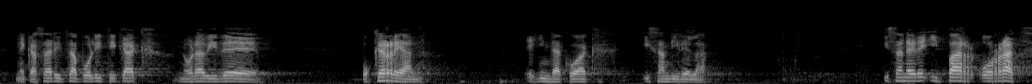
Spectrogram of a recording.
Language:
Basque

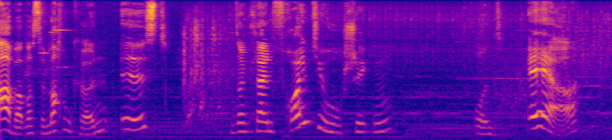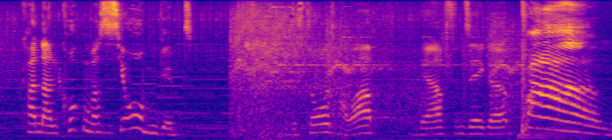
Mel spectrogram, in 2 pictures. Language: German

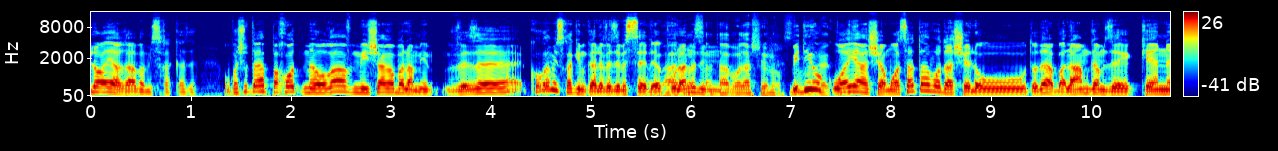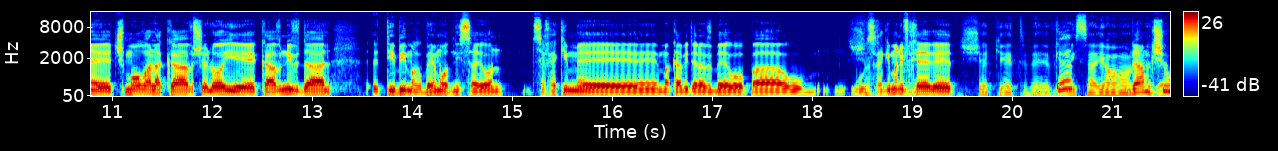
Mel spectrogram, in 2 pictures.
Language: Hebrew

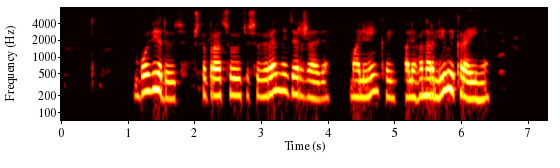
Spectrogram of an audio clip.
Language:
Belarusian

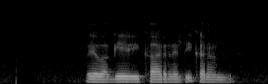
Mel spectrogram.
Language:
Sinhala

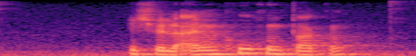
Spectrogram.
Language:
German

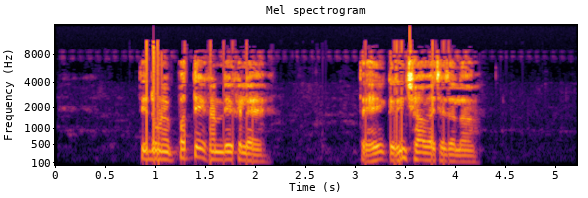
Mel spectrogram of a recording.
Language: Od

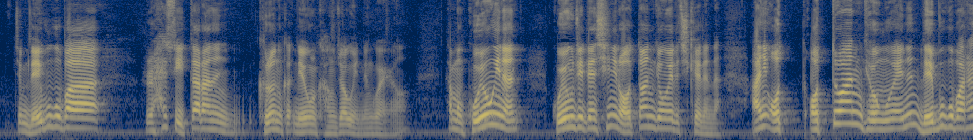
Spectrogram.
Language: Korean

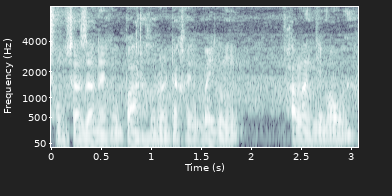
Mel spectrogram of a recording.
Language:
Bodo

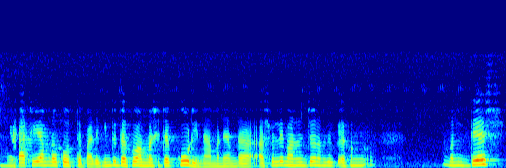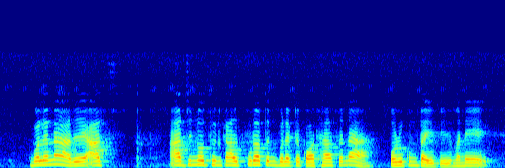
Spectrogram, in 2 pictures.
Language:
Bangla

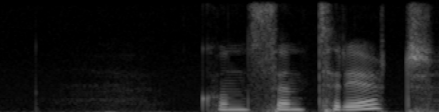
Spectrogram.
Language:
Norwegian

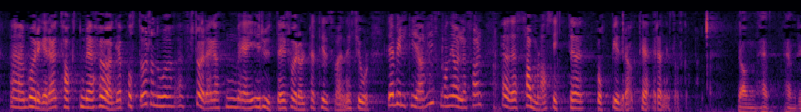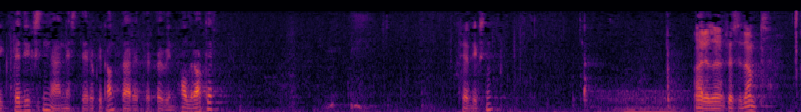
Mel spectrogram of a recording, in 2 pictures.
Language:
Norwegian Bokmål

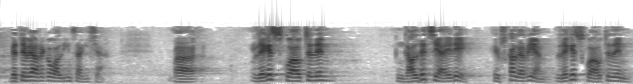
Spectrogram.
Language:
Basque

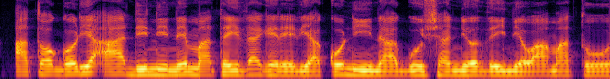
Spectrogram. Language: Kikuyu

